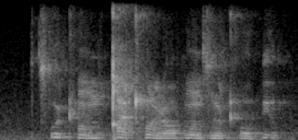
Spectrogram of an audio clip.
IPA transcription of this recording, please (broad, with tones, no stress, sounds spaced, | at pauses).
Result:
t͡sʼ u˥˩ ʈʰ ɔ̃˧˩ m ə˧˩ ǃ a˥˩ ʈʰ ɔ̃˥˩ ɭ ɔ˧˩ v ɔ̃˥˩ d z ũ˧˩ ʈʰ o˧˩ pʲ ʊ˥˩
